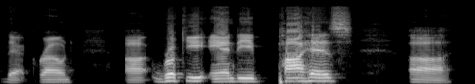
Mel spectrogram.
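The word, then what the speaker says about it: Pages: ground uh rookie Andy pahz uh you like how I pronounced it similar I think I got it right now you nailed it but his defense sucks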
